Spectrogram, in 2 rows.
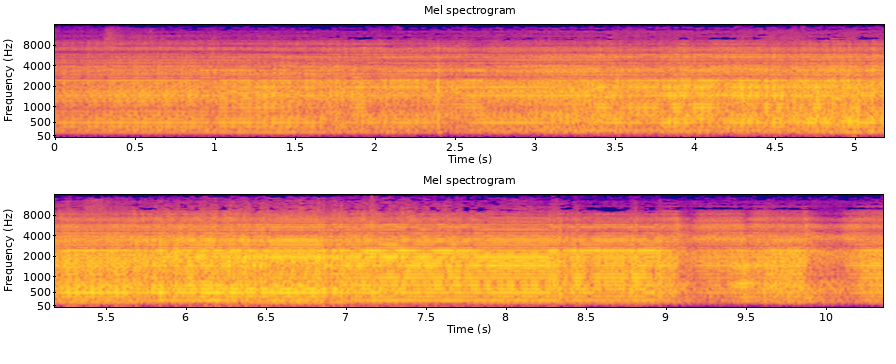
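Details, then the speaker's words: Zenith X114W tube radio, 1967 model with parts dated mid-to-late 1966, first turn-on after repair and reassembly: after warm-up, station audio plays clean and steady with no smoke, crackle, pops or hum; set playing normally. "Give it a sec to warm up, and no smoke, no crackling. That's a good sign."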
